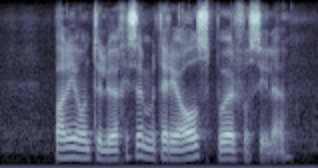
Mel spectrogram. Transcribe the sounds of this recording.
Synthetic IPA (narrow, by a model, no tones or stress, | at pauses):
pɐliɔntuluəχisəmɐteːɾiɑːlˠspuərfɔsḭlə̰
